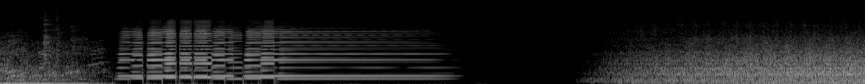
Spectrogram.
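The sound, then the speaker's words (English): The New Orleans-bound Sunset Limited passenger train at a station: rumbling noise, then rapid clanking under a loud, sustained multi-tone horn blast that fades to a brief silence before the heavy, steady train rumble returns. “All aboard. New Orleans bound Sunset Limited. All aboard.”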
